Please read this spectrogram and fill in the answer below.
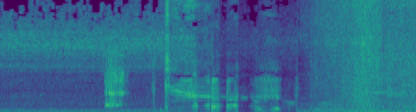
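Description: Brief vocal cries about a second in, then from about three seconds in a loud, steady rumbling crash with hiss from a shark-attack film soundtrack.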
